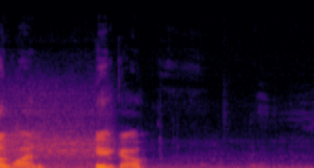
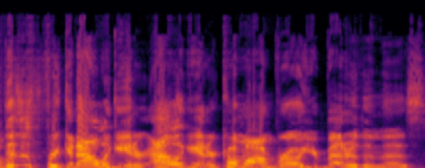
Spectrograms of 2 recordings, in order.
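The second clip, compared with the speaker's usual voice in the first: ordinary delivery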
